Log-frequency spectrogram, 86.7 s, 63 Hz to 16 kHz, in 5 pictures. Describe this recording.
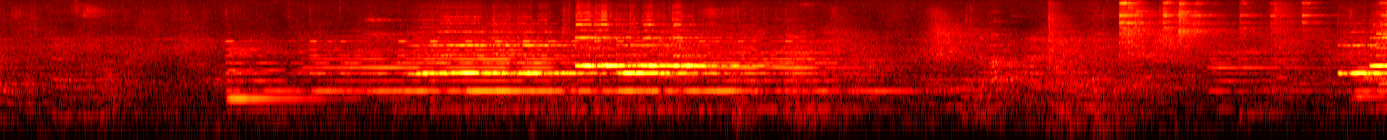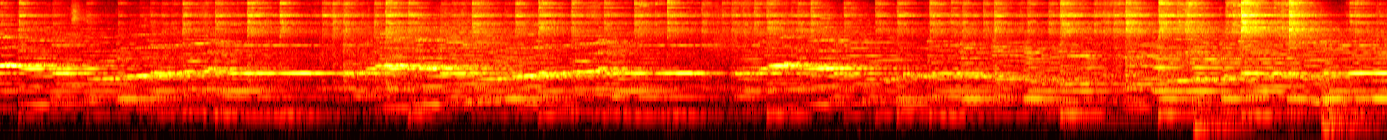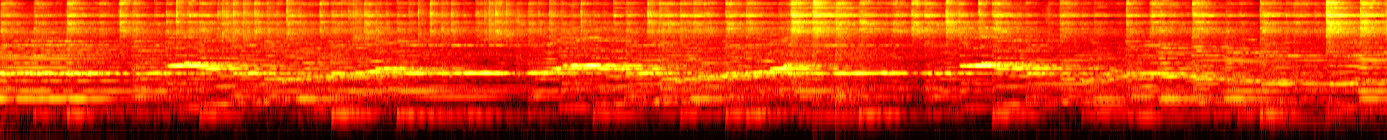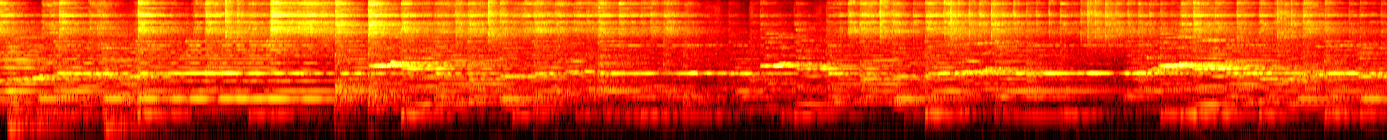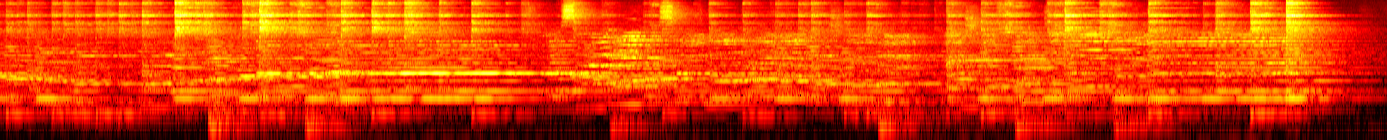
In a room of the Sintra's palace, a group of musicans, Capella Sanctae Crucis, repeats for a concert of iberical music from the 16th century. The piece from an anonymous, is called 'Tres morillas'. Marie Remandet, voice, Tiago Simas Freire, fute, cornet and conducting, Ondine Lacorne-Hébrard, viela de arco, Sara Agueda Martin, harp, Rui Silva, percussions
